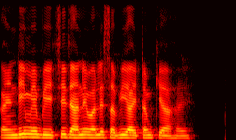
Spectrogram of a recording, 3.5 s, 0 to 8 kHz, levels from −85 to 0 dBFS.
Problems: none marked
